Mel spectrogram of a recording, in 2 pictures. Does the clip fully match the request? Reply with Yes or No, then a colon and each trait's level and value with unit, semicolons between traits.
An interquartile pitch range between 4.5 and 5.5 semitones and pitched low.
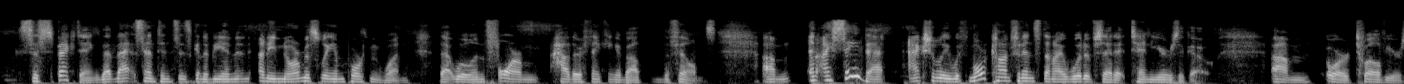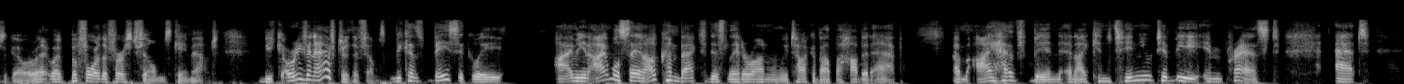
Yes: average, 5.1 semitones; low, 125 Hz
